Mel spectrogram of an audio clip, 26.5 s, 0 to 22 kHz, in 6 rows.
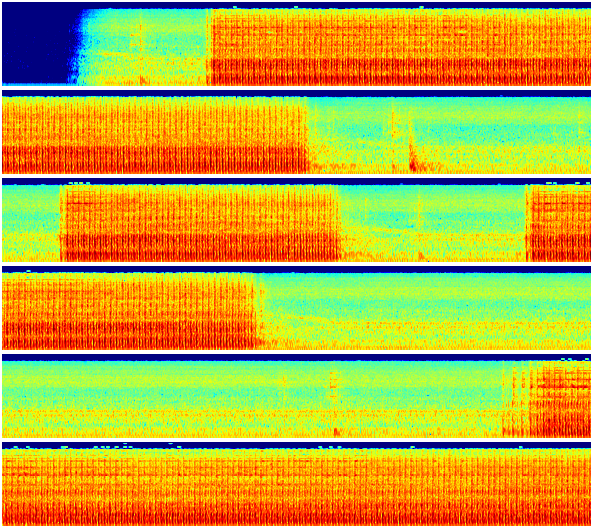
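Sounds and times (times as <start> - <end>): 
jackhammer hammering at construction: 1.5 - 6.8, 9.2 - 11.6, 12.8 - 15.3, 21.4 - 26.4.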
